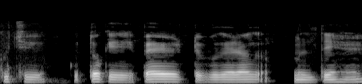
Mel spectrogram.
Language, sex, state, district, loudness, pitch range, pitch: Hindi, male, Haryana, Charkhi Dadri, -18 LUFS, 110-120 Hz, 115 Hz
